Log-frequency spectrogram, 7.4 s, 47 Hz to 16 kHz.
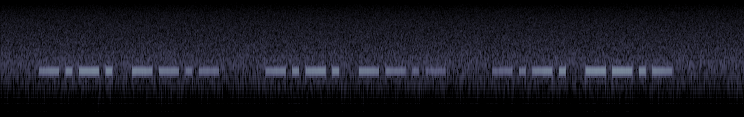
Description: Morse code, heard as a keyed tone, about 18 wpm, 470 Hz, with heavy radio static, fading and a narrow filter. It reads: CQ CQ CQ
